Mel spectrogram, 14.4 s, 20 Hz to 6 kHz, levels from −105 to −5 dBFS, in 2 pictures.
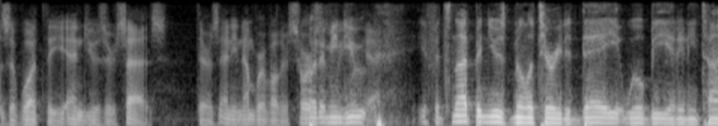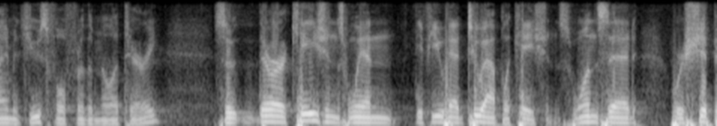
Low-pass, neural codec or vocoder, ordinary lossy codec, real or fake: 5.4 kHz; none; Opus, 64 kbps; real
